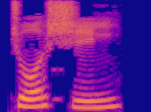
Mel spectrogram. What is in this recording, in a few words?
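"着实", Mandarin Chinese; chinese-flashcards; hsk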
